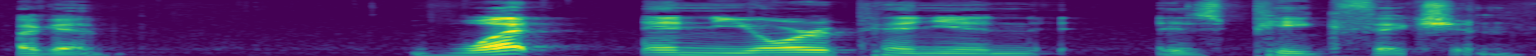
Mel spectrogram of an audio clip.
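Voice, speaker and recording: A man's voice: medium pitch, unhurried, darkish tone, dry recording. A young man co-hosting a casual podcast, rambling with lots of fillers and bursts of laughter. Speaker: podcast co-host. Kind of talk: casual chat.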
